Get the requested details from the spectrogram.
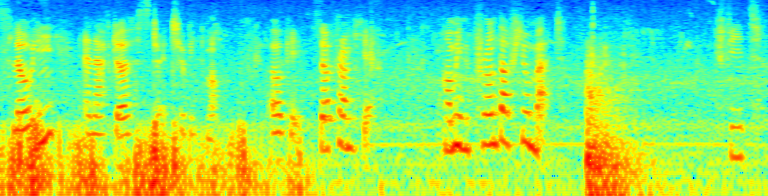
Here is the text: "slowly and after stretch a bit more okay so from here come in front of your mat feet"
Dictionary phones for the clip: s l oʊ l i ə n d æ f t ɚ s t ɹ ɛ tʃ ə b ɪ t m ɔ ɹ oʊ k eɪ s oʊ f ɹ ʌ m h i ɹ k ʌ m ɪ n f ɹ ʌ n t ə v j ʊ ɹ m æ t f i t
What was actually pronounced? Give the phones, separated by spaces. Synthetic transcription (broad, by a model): s l oʊ l i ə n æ f t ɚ s t ɹ ɛ tʃ ə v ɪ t m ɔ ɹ oʊ k eɪ s oʊ f ɹ ʌ m h i ɹ k ʌ m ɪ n f ɹ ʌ n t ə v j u m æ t f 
